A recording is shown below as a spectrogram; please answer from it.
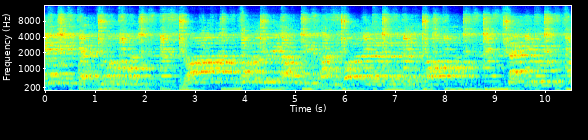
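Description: Women's choir singing a Mizo gospel hymn in unison and harmony, holding long notes in phrases that change every second or so.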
